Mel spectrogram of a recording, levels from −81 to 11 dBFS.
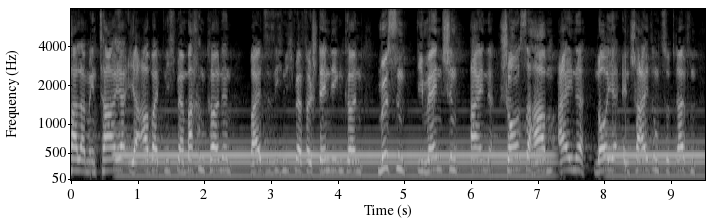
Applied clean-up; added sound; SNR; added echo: none; Wind instrument, woodwind instrument; 4 dB; none.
